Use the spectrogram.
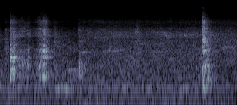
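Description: Basmati rice cooked a day earlier tipped into a pan for chicken fried rice, with a few sharp metal clinks and clatters of utensils against the pan, separated by quieter gaps.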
